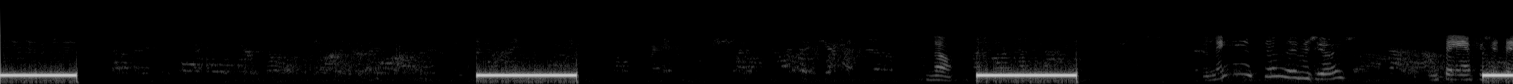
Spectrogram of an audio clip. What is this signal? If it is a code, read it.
Ringback tone (Europe, 425 Hz), with speech.
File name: out- -2044- - - .51439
